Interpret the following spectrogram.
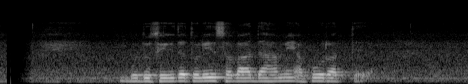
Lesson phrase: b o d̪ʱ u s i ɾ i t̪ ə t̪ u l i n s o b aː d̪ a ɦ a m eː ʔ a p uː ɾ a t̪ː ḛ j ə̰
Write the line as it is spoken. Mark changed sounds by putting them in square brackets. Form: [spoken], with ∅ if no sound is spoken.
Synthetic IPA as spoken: b [u] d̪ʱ u s i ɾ i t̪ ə t̪ u l i n s o b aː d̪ a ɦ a m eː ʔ a p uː ɾ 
